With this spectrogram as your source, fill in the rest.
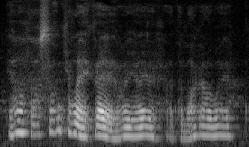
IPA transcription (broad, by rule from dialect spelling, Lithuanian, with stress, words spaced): ˈjoː ˈbʊʋɐ ˈsʊŋʲkʲɪ lˠɐɪˈkɐɪ oːjˈoːj oː dɐˈbɐ ɡɐlˠˈʋoːjʊ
